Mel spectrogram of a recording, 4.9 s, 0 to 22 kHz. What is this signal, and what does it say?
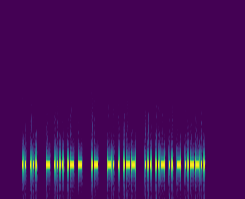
Morse code, heard as a keyed tone, about 46 wpm, 700 Hz. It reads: IS THAT A NEW SUIT?
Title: Sentences from Top 1600 Words 45wpm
